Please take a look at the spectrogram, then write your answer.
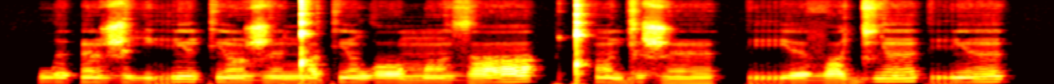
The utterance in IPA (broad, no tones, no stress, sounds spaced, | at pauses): w ə ʔ œ̃ ʐ i rʲ ə̃ kʲ ɔ̃ ʐ ə̃ ŋ͡ǃ ɒ kʲ ɔ̃ w ɔ m ɔ̃ z ɒ | ǃʰ ɔ̃ ɡʲ ə ʐ œ̃ | rʲ œ v ɒ d͡ʑ ə̃ | rʲ ə̃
